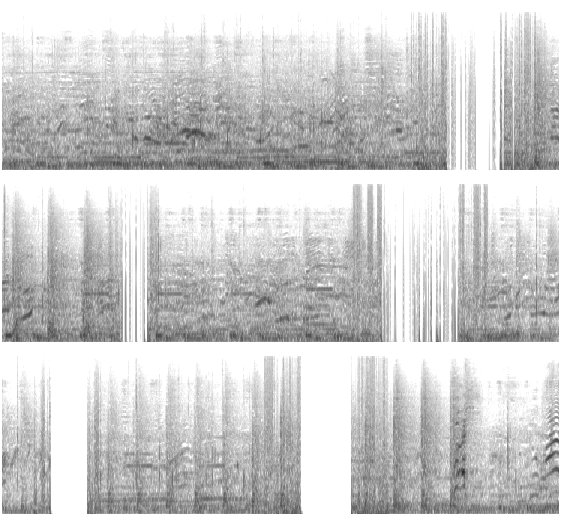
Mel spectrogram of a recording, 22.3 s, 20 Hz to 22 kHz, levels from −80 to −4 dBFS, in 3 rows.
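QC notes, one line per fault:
5.45–7.11 s, 8.86–9.50 s, 12.11–13.91 s, 15.29–16.15 s, 18.35–20.00 s: intermittent contact. A loose cable or plug keeps breaking and remaking the signal path. Each time the connection opens, the sound drops out for about 0.72, 0.37, 1.04, 0.50 and 0.68 s respectively, leaving faint hiss. As the contact scrapes open and shut, it produces a burst of crackle at the start and end of each gap.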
